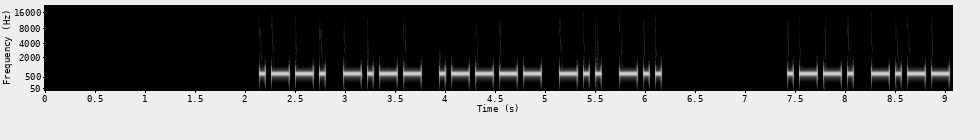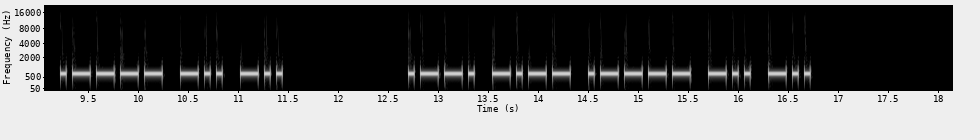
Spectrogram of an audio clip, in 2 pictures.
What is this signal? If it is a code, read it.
Morse code, heard as a keyed tone, about 20 wpm, 700 Hz. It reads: PY1DD PY1DD PY1DD
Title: DXCC-100 Call Signs - 5 Characters - Repeated 3x - 20wpm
